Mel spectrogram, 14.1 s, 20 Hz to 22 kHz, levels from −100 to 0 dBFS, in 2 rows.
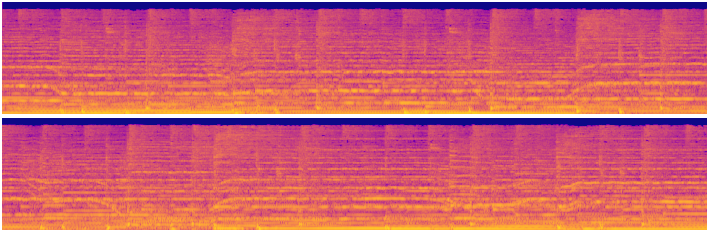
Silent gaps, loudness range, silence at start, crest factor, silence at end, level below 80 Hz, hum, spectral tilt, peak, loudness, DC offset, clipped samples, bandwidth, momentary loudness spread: none; 2 LU; 0 s; 14 dB; 0 s; -22 dBFS; none; -4.5 dB/octave; -2 dBFS; -16 LUFS; under 0.1%; under 0.1%; 17 kHz; 3 LU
